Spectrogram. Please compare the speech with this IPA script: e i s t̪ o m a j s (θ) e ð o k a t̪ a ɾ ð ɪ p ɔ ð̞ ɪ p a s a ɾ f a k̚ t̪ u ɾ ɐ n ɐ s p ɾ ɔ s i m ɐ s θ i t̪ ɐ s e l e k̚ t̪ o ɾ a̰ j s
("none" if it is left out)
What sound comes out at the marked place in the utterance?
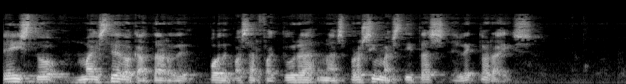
θ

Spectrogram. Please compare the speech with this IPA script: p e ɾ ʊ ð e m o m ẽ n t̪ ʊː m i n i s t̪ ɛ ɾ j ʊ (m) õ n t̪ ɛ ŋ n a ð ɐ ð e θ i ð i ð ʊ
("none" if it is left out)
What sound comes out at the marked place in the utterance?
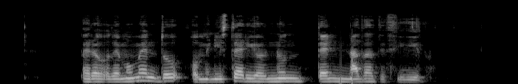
n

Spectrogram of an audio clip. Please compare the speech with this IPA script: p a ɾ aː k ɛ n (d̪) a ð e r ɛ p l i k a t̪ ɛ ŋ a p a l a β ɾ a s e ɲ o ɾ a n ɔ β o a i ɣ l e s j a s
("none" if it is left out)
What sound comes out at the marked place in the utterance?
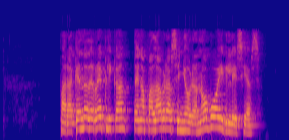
d̪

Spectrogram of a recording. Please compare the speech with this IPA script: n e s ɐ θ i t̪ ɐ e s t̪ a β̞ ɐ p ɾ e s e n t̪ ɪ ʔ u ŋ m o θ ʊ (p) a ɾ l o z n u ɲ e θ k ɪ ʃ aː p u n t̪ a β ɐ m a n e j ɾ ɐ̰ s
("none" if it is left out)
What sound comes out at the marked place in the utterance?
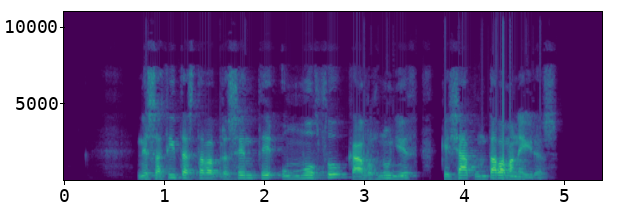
k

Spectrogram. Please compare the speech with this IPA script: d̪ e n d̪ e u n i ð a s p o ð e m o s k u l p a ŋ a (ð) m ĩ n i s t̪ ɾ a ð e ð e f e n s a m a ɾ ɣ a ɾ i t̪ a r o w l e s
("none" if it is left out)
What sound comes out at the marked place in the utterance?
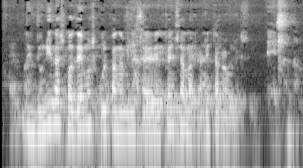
none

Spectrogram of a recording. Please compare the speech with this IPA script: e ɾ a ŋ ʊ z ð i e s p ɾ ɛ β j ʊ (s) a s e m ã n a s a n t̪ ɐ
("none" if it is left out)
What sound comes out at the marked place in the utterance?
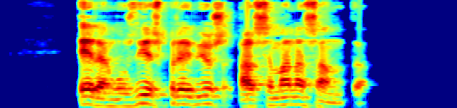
s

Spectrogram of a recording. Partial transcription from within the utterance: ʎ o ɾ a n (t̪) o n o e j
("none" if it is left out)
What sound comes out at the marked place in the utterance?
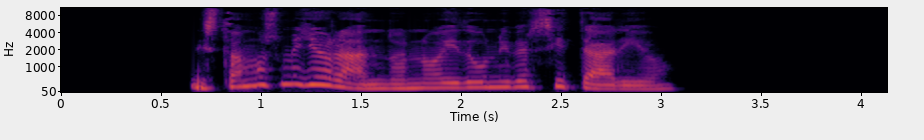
d̪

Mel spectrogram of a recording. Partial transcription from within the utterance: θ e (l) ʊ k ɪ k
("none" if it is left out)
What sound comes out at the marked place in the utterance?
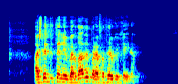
ɾ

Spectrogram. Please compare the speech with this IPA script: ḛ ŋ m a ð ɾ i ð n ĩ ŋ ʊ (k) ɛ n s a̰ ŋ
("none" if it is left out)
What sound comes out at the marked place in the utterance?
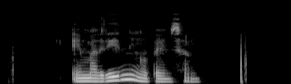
p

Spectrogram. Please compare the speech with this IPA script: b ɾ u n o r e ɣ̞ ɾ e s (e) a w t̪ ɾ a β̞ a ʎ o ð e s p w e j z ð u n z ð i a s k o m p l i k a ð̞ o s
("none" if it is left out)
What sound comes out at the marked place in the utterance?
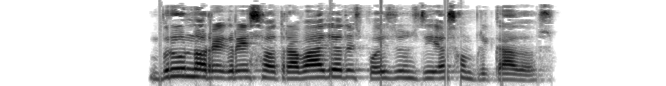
a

